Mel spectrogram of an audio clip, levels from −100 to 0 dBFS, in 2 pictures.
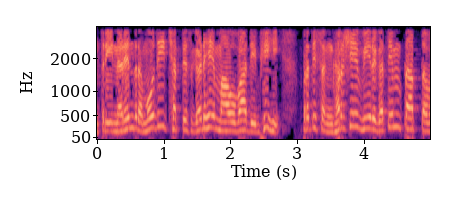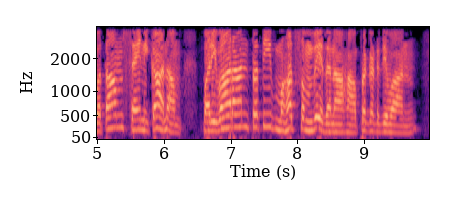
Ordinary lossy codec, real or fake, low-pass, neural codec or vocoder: none; real; 3.6 kHz; none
